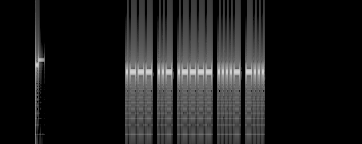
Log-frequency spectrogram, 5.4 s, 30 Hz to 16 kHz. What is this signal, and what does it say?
Morse code, heard as a keyed tone, about 38 wpm, 700 Hz. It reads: JU14B
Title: Five Challenging Letter-Number Combinations 40wpm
